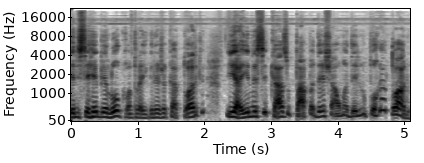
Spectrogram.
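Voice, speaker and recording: Talking at a fairly quick pace, a man has a high pitch and a dark, mellow tone. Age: 60s. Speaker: Bible teacher / preacher. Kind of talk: lecture. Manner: conversational, frequent fillers.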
